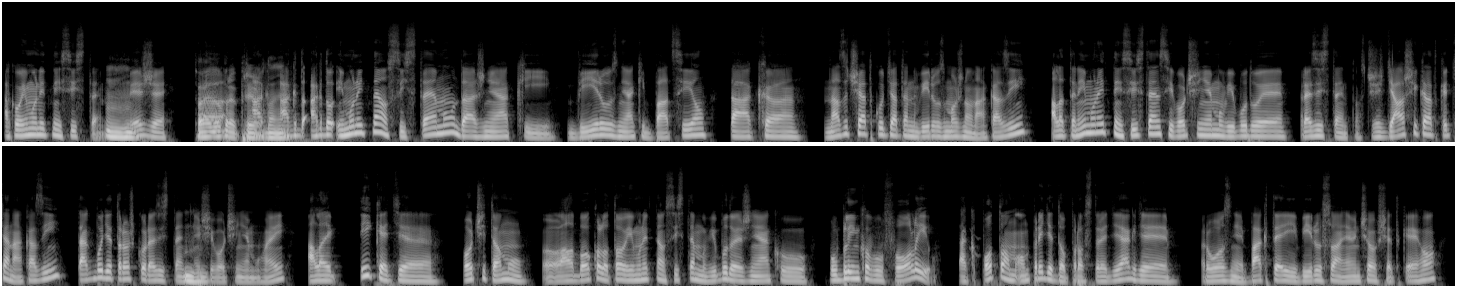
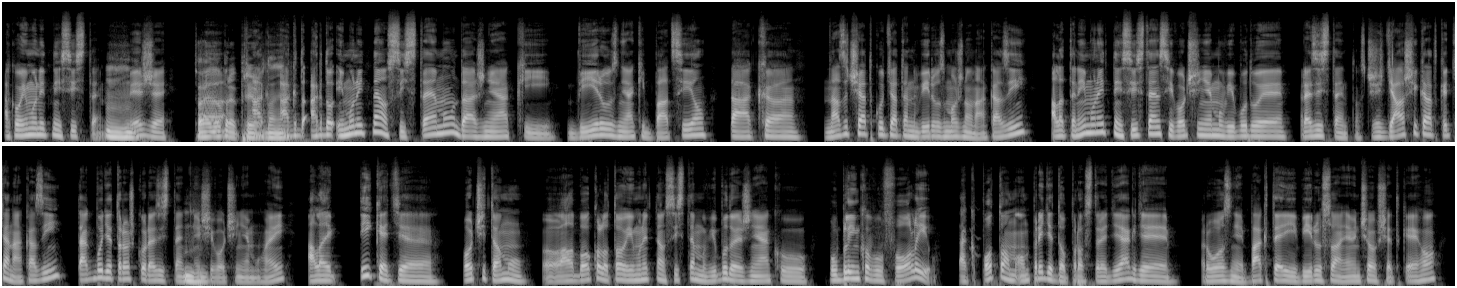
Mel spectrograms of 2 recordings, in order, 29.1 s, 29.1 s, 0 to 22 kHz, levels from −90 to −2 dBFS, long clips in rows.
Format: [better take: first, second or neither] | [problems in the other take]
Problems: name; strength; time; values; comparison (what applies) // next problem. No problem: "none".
second | muffled; very; fading above 3.5 kHz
